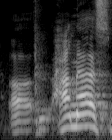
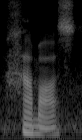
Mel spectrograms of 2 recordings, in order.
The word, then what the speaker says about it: Hamas: You know, it says, why is Hamas, I'm sorry, I'm pronouncing it the Hebrew way, why is Hamas, which is a democratically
